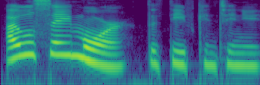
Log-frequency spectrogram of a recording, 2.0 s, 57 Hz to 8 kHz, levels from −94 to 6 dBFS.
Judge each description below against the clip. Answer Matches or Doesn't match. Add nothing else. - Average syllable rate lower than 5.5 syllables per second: Matches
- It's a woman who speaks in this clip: Matches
